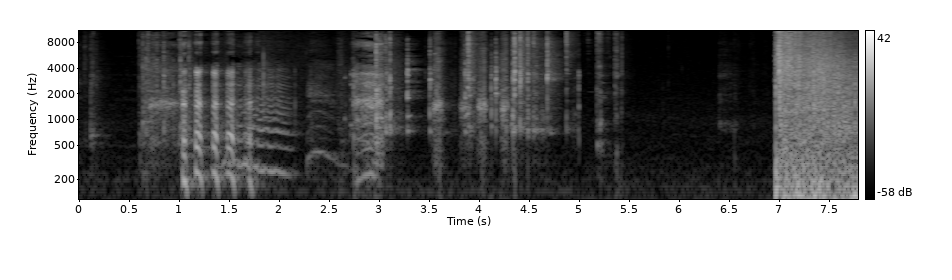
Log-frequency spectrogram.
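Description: Scissors cutting into a thin aluminium drink can: scattered sharp metallic clicks and crinkles, after a short laugh about a second in. A sudden loud rush of noise cuts in near the end.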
